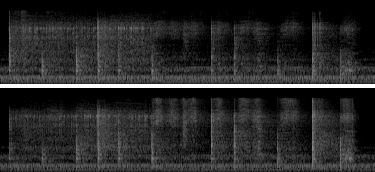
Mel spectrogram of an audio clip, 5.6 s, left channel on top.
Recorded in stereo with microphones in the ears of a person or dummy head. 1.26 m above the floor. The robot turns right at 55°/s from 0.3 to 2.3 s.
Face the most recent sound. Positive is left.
turn(degrees=-55)  # may be behind; listen again after turning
